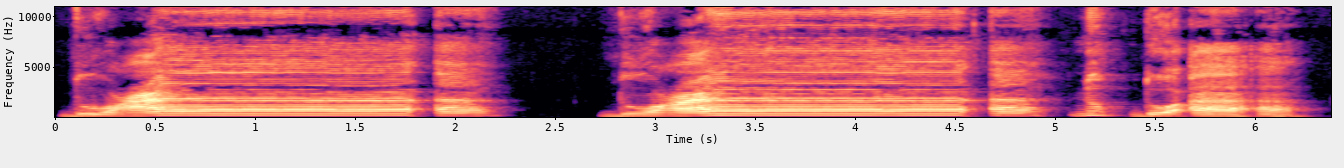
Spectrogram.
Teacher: عین جو ہے یہ حلق کے درمیان والے حصے سے نکلتا ہے. یعنی کہ زبان پیچھے حلق کی طرف نرمی سے لے جانے کی وجہ سے ہم اس کو حلق کو گلے میں سے اس کو پیچھے کی طرف لے کے جاتے ہیں، جس کی وجہ سے عین جو ہے وہ پروناؤنس ہوتا ہے.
